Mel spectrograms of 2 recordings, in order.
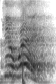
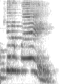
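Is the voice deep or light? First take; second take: deep; light. First: It is said in a deep, menacing voice. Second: It is said in a light, unthreatening voice.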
